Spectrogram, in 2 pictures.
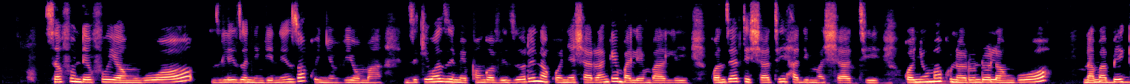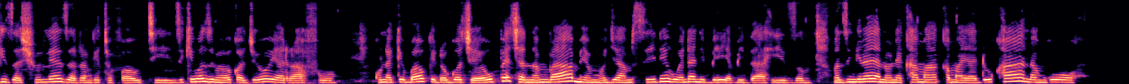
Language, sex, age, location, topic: Swahili, female, 18-24, Nairobi, finance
